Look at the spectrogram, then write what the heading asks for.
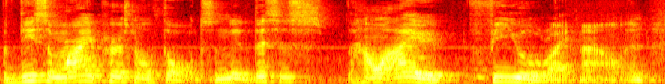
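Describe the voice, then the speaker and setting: A man's voice: medium pitch, sing-song, a little mellow. A man of thirty with a Danish accent, talking to his camera in a hesitant, rambling personal confession full of restarts. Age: 30s. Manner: hesitant, halting, many restarts and fillers. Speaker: vlogger. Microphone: camera mic.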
